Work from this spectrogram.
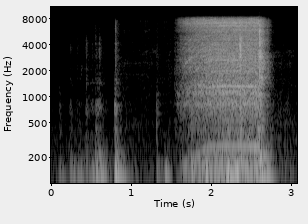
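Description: Power drill driving screws into flat-pack Walmart furniture: a few soft clicks and handling knocks, then one steady whirring burst about a second long, close by.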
